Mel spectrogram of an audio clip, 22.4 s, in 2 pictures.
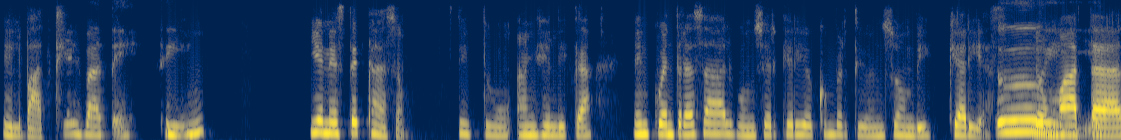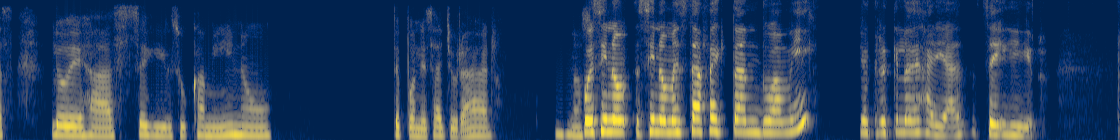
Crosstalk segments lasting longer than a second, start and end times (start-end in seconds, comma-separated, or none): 9.9-11.2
